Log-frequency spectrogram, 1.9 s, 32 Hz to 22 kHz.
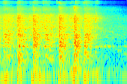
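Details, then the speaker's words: Ford F-150 former plow truck after a junkyard cylinder head swap: slow, lopsided starter cranking with some strokes weaker than others, about three per second, sounding like very low compression; intake later found leaking and nothing sealing. "sounds like it's got really low compression"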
